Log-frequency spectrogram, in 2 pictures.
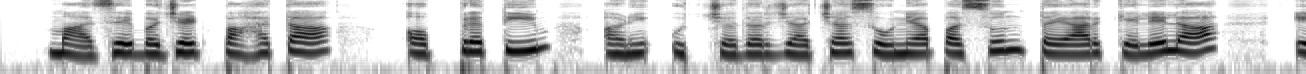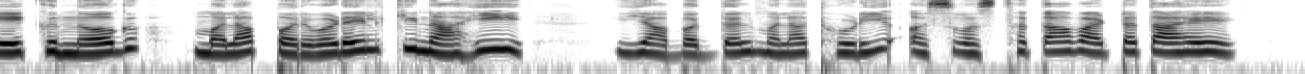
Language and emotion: Marathi, fearful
